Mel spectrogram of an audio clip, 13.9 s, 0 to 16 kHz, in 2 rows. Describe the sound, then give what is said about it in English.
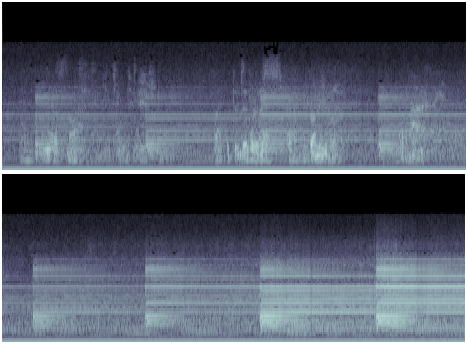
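A clock strikes twelve with a series of ringing, sustained chimes, each stroke about two seconds apart and lingering into the next, over a faint mechanical ticking. “Sir Dominic and his reverence were together in the room, you see, and kept up their prayers till the clock struck 12, and an end of February for that year.”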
